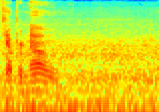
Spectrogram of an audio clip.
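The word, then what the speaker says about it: Καπερναούμ: all right would be the correct pronunciation in the greek kaepernick all right and when you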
